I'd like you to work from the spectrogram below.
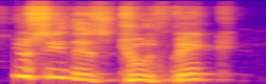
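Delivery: put-on high, loud anxious old miser; Scrooge voice. Scrooge challenging the ghost, high and loud. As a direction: blurt it out to break the ghost's stare.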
